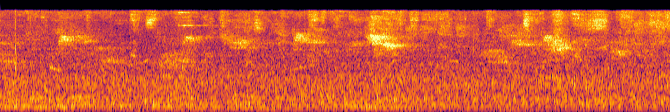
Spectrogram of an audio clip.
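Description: Birds chirping in short, high calls, scattered every second or so, over steady low background noise.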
